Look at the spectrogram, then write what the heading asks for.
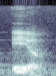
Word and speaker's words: heir: Next word हमारा एयर। आप इसे एयर पढ़ना। Okay, AIR एयर। आप इसे हेयर मत पढ़ना, HAIR हेयर, वो बाल वाला हेयर मत पढ़ना, इसे बोलेंगे एयर।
